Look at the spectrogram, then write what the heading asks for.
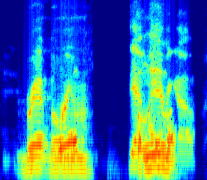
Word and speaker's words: Bielema: I like what I saw from I can never pronounce his name correctly. Brulema? The coach. Yeah, the head coach. Brulema? John, what's his last name? Brett Bielema.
